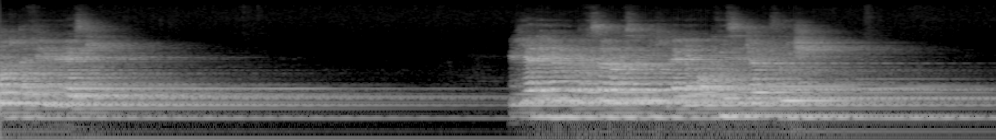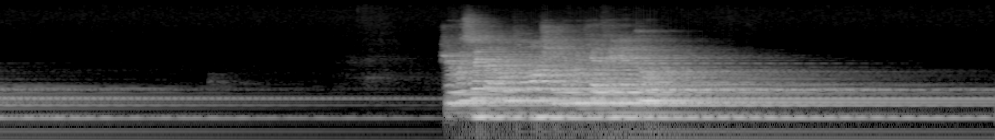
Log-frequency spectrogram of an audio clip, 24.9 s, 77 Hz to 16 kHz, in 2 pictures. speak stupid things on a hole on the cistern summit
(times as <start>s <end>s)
0.0s 1.4s, 6.4s 10.4s, 18.0s 20.8s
